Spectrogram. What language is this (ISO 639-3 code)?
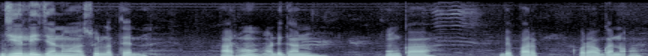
sat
